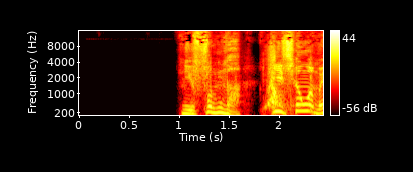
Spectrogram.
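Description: A young man speaks sharply, close by.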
